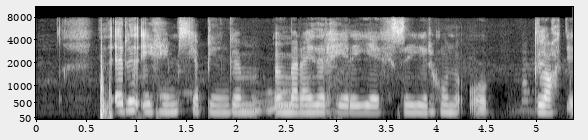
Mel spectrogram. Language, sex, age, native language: Icelandic, female, 18-19, Icelandic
